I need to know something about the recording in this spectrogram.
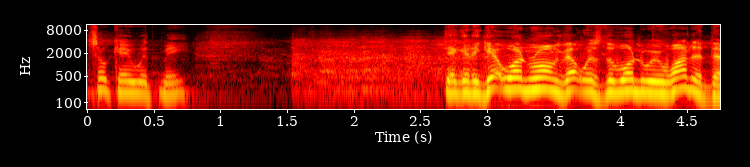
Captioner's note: laughter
